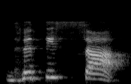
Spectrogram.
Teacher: Dhritihi followed by sa, visarga followed by sa becomes dhritissa, visarga sakara sandhi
